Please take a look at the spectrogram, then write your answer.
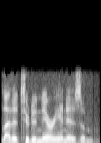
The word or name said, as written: latitudinarianism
